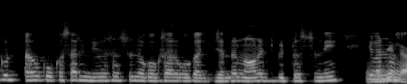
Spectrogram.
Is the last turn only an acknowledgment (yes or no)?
no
